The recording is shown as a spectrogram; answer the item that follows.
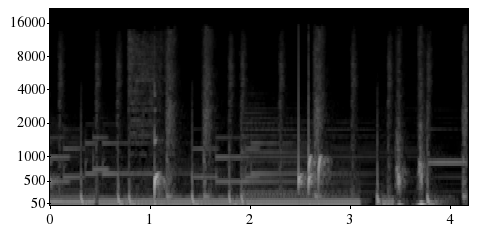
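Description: Sound effects of a subscribe-button animation: short clicks and cartoon pops over a steady electronic bass note, which cuts off suddenly about three seconds in.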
